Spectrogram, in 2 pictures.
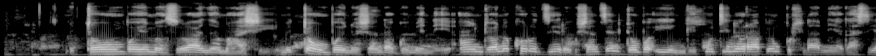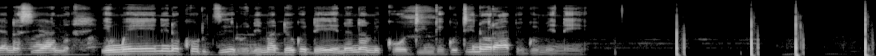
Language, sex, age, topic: Ndau, male, 18-24, health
